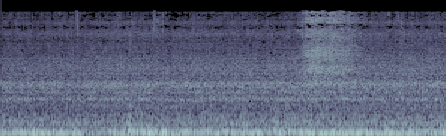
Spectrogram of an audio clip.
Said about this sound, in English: That's the gearbox, by the way. I'm shifting. The phone's up high, but I'm showing where the shifting gear is, you know?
